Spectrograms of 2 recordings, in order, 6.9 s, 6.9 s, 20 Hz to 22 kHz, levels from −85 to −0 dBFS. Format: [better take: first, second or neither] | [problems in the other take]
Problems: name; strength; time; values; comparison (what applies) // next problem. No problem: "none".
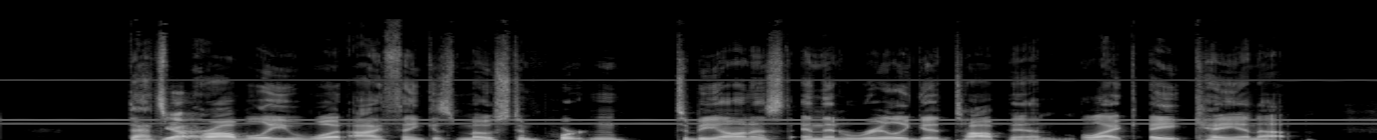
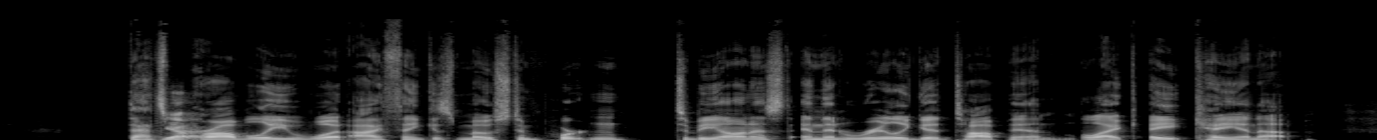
second | high-pitched whine; noticeable; throughout; 3 kHz, 20 dB below the speech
